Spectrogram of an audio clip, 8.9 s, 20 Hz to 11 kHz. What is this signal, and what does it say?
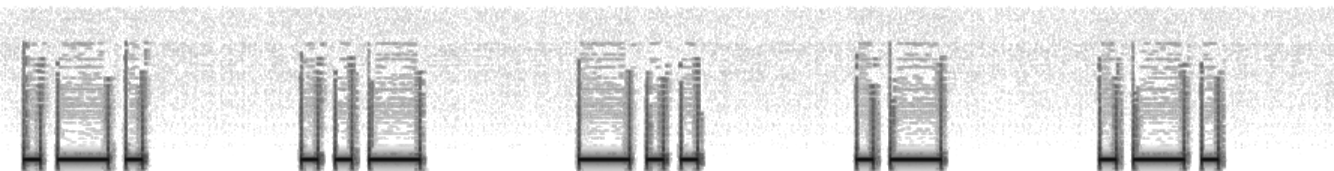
Morse code, heard as a keyed tone, about 11 wpm, spaced as for 6 wpm, 800 Hz. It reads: RUDAR
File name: LEZIONI / 3 MWRO / 3 MWR ws 10wpm 2151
